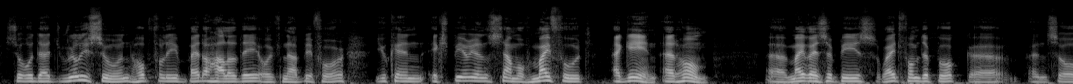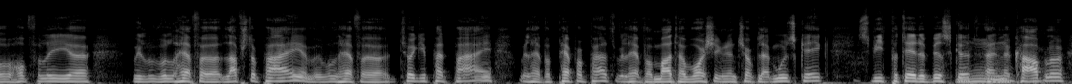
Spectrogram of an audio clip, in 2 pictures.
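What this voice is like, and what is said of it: Speaks with a noticeable accent. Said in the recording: “It's just not my accent.”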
